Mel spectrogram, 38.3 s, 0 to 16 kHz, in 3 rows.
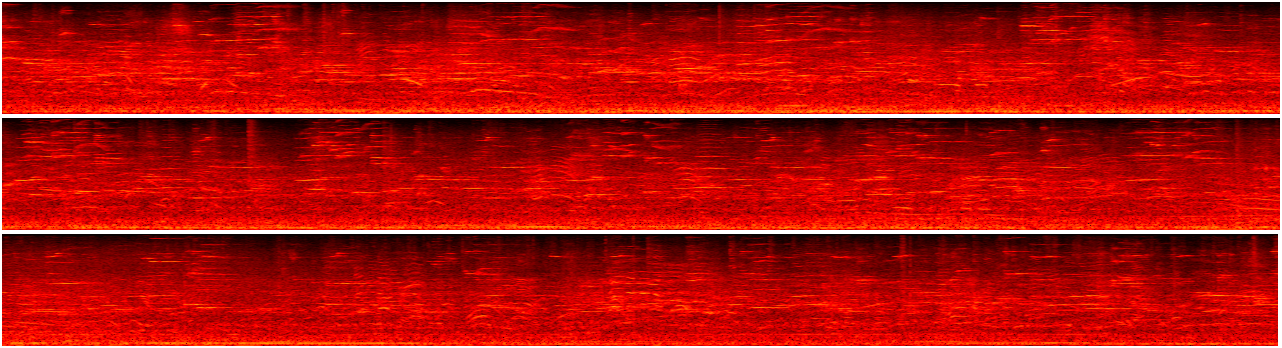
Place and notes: Plaza Simon Bolivar, Valparaíso, Chile - playground swings
Plaza Simon Bolivar, Valparaíso, Chile, on a Saturday spring evening, kids enjoying the squeaking swings on this square, which is surrounded by heavy traffic.
(SD702, DPA4060)
Región de Valparaíso, Chile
